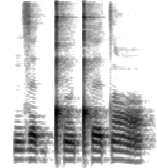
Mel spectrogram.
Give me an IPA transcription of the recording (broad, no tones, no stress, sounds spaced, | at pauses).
n z ɛ ɡ ǃʰ ə̃ ǃʰ ɛ t ɑ̃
